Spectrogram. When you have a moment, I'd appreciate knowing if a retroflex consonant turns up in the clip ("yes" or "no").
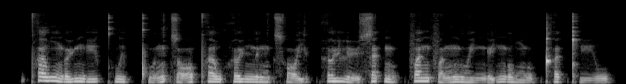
no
